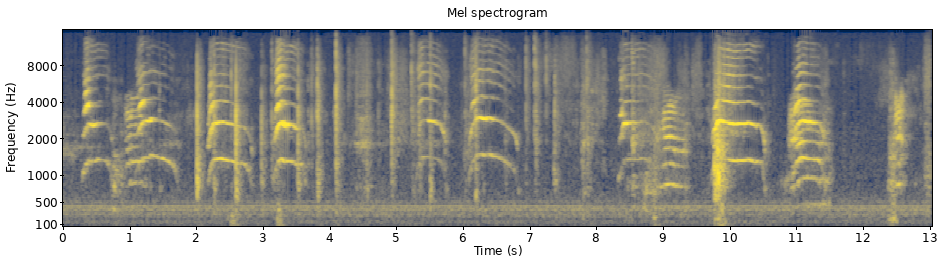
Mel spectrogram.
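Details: Morning visit to a Purrfect Pals foster home holding Shelby, an estimated two-year-old formerly abandoned cat, and several of her roughly three-month-old kittens. High, thin arched mews are repeated rapidly, about a dozen in quick bursts, over a steady low hum.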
